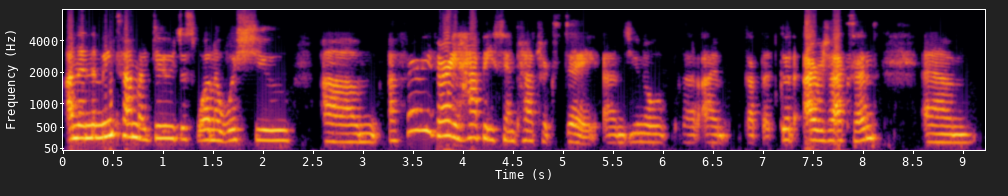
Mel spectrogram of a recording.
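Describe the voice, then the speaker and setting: A woman moderating a webinar, introducing the speaker in an effusive way with many fillers and restarts. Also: mid-range voice. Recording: dull lo-fi audio.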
